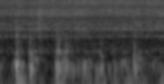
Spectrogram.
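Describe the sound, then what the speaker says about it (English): Thinly sliced half onion sautéing in an Instant Pot, a low continuous frying hiss with a few soft stirring knocks, close by and alone. "I'm just going to saute that in there for a little bit"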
